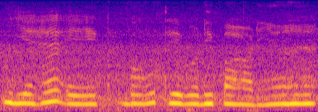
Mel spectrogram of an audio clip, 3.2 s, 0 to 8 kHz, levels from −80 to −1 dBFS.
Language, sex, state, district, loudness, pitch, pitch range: Hindi, female, Punjab, Fazilka, -12 LUFS, 235 Hz, 225-240 Hz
